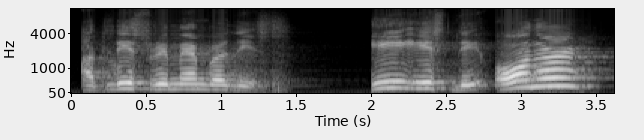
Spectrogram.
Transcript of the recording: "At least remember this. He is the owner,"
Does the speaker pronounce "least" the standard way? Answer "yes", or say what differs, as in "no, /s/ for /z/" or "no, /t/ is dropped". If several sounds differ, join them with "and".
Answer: yes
